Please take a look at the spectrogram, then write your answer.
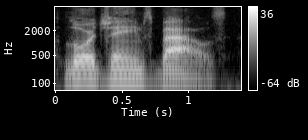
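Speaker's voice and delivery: plain reading voice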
